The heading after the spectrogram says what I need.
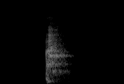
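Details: Weak cough in cervical spinal cord injury.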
